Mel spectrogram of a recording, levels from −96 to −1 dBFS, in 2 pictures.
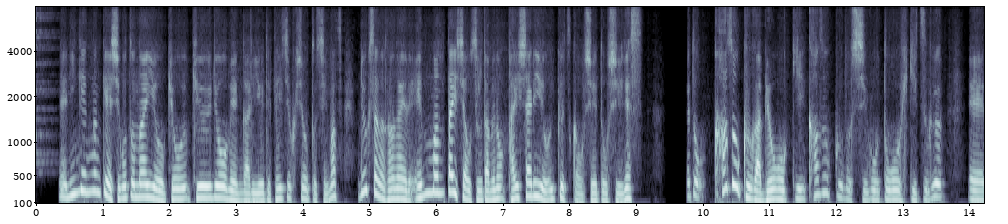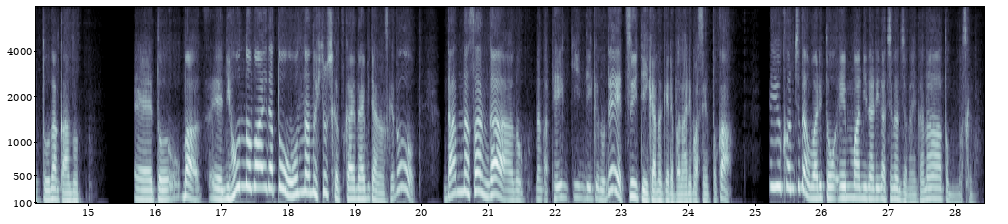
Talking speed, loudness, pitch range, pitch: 385 characters per minute, -16 LUFS, 135-185 Hz, 155 Hz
